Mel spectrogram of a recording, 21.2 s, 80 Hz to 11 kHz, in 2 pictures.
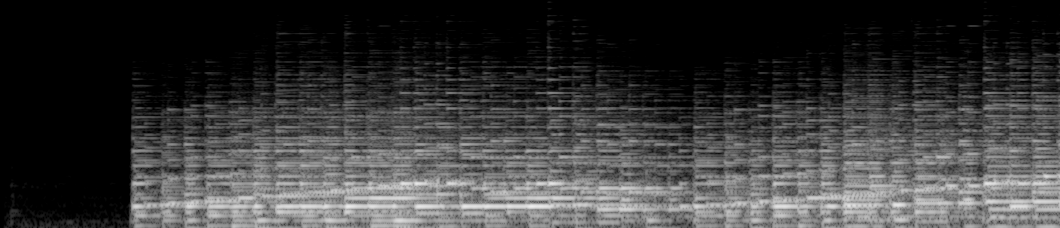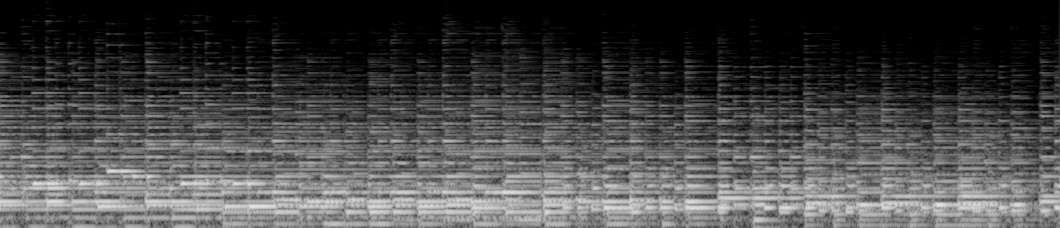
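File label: Preludes, In G Sharp Minor, piano; OP. 28 No. 12; Chopin; Claudio Arrau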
